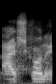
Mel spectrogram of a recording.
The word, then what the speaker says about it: Ashkan: We always put Ashkan, A-S-H-K-A-N.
